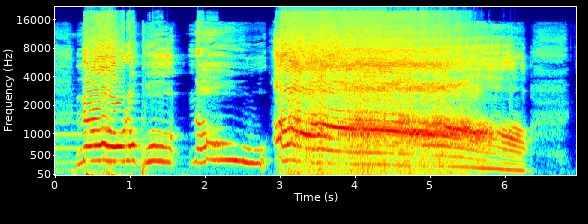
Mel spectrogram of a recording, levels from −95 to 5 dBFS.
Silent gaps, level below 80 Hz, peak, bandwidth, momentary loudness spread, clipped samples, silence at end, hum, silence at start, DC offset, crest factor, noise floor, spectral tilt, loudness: none; -32 dBFS; 0 dBFS; over 20 kHz; 11 LU; 2%; 0.65 s; none; 0 s; under 0.1%; 6 dB; -34 dBFS; -1.5 dB/octave; -4 LUFS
